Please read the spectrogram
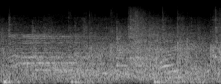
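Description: Badminton doubles rally on an indoor court: a sharp hit at the start, then repeated thuds of footfalls and short shoe squeaks on the court mat, over the murmur of a large arena crowd.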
